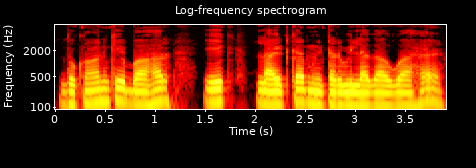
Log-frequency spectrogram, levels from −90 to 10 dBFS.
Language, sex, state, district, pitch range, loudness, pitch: Hindi, male, Uttar Pradesh, Lalitpur, 110-130 Hz, -16 LUFS, 115 Hz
